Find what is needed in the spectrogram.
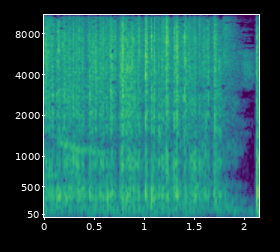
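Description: Incense and kamangyan resin being ground to powder in a mortar: a rapid run of small clicks and scrapes from the pestle.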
